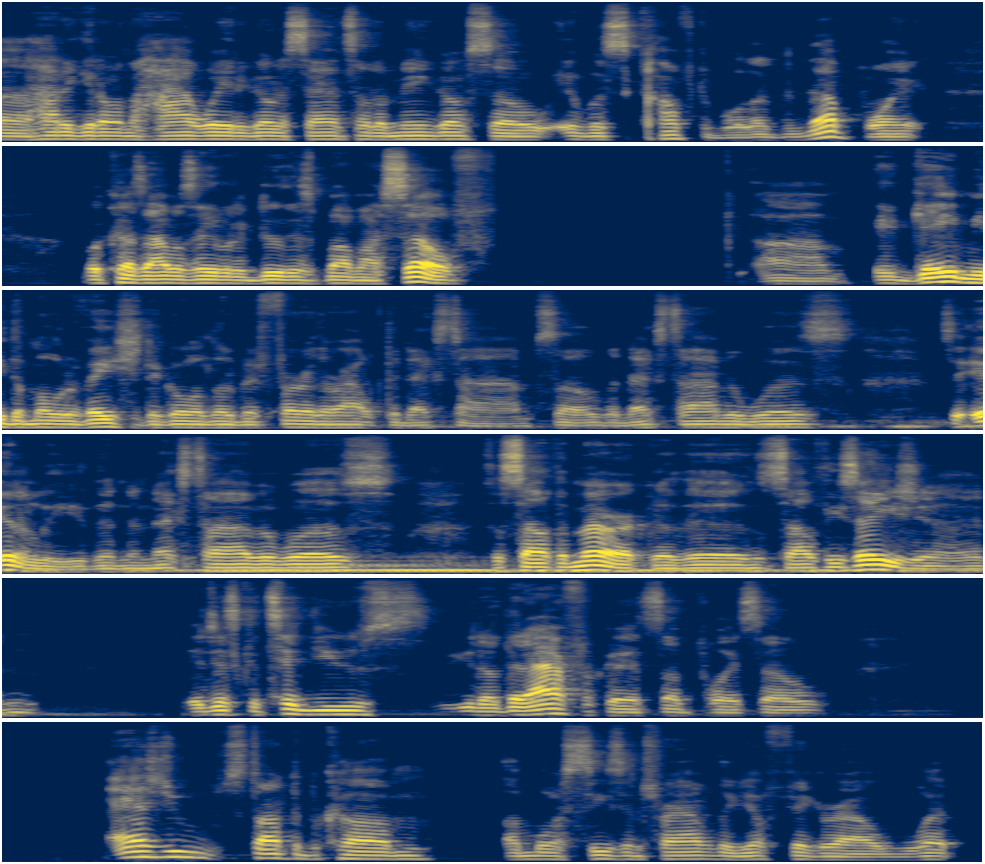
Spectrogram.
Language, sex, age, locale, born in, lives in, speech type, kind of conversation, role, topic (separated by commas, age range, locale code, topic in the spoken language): English, male, 40-44, en-US, United States, United States, conversation, podcast, guest, What helps someone succeed and stay motivated when starting a new hobby?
